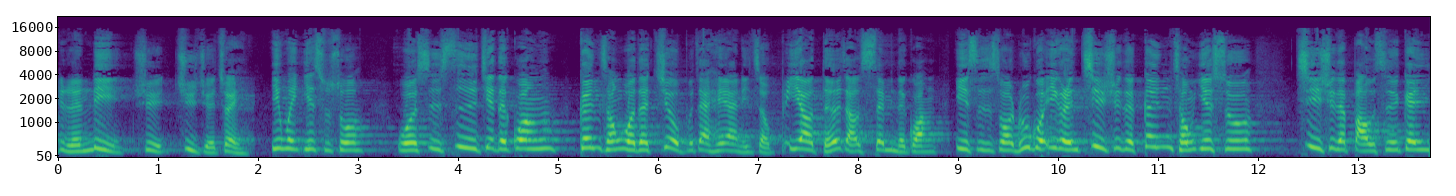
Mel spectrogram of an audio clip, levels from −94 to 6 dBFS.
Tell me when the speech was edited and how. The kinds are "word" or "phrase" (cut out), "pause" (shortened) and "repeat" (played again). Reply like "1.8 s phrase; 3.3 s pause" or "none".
2.0 s pause; 8.9 s pause

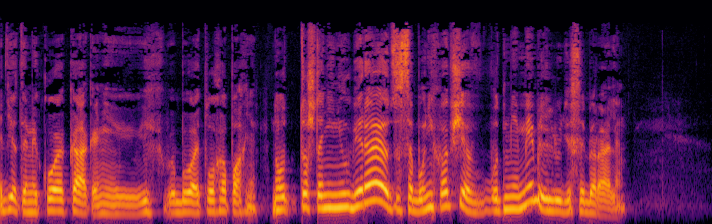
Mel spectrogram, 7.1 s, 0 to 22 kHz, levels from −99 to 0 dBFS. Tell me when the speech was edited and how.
2.7 s pause

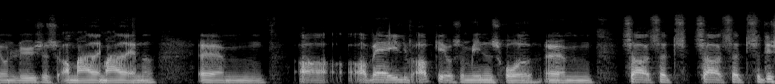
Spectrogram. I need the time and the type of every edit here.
1.0 s repeat; 4.1 s word; 6.8 s repeat

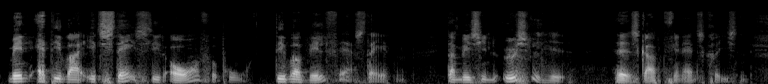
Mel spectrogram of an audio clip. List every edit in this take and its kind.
none

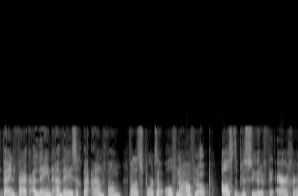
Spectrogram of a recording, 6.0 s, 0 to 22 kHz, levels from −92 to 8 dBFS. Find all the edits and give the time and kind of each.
2.5 s pause; 4.4 s pause

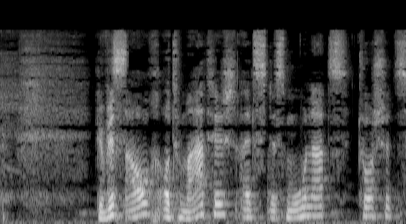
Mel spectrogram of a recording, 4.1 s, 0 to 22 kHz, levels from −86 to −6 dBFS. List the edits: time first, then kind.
1.3 s word; 2.7 s word

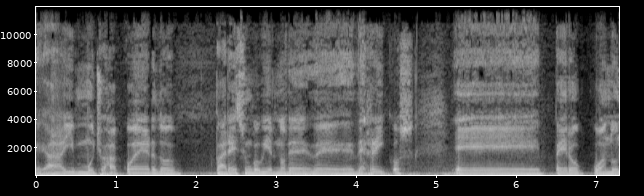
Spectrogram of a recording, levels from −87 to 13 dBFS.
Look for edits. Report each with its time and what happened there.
3.1 s word

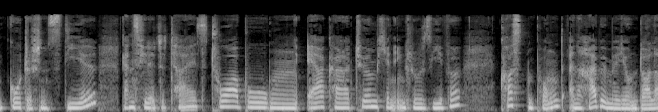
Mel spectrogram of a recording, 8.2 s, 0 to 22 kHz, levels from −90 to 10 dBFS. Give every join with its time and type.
1.5 s pause

